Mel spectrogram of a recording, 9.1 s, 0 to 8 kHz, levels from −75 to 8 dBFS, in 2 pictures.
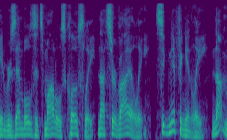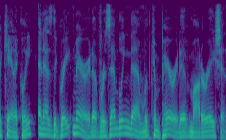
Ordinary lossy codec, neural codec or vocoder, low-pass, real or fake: MP3, 48 kbps; none; 7.2 kHz; real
